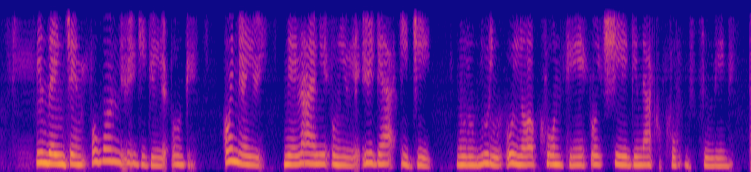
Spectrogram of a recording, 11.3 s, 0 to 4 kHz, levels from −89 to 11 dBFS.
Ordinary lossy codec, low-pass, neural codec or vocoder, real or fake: none; 3.6 kHz; codec, 16 kHz, 0.5 kbps, FreqCodec, larger model; fake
